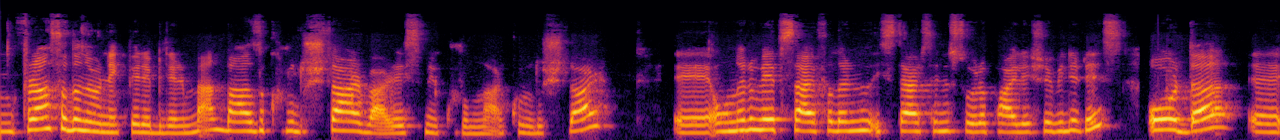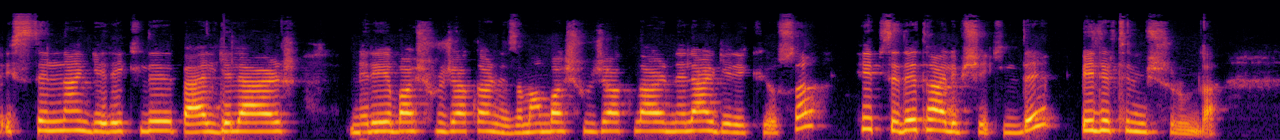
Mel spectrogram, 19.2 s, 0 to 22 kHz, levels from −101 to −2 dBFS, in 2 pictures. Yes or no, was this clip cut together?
yes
